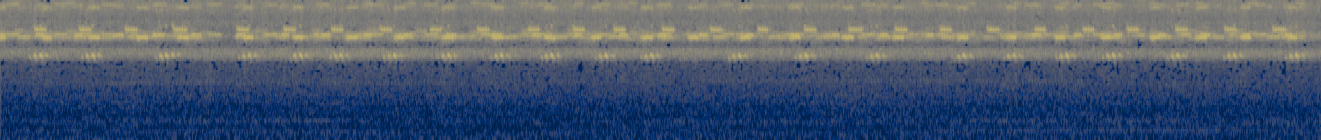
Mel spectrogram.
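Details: Crickets on a warm, humid Midwestern summer night, a dense chorus of high chirps pulsing roughly twice a second, with steady bands of other insects trilling above and no other clear sounds.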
